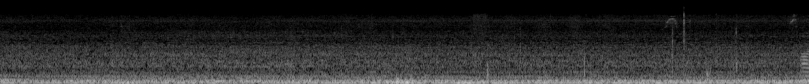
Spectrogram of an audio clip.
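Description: Steady low rumble of an idling heavy diesel engine, with a brief knock about four seconds in.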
